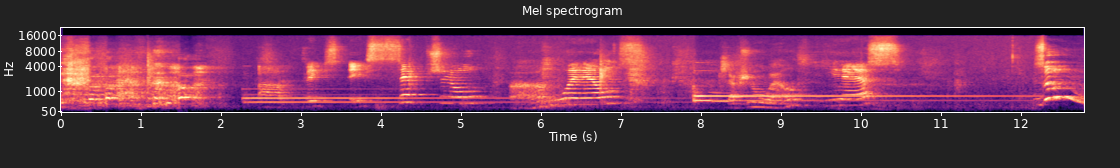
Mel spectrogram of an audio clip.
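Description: Held keyboard chords: one chord starts suddenly about two seconds in and changes to another about eight seconds in, with a voice over them.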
